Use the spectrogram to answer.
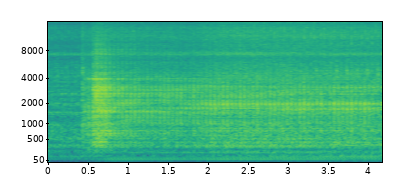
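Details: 2017 VW Voyage 1.0 three-cylinder, 37,000 km: idle steps up and a rapid, even rattling chatter appears when the air conditioning is switched on; source not identified.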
